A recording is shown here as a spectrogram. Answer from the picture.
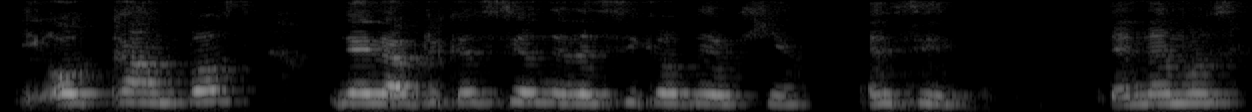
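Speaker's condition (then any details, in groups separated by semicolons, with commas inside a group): Cerebral palsy; from birth, walks with orthopedic aid; speech not very good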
